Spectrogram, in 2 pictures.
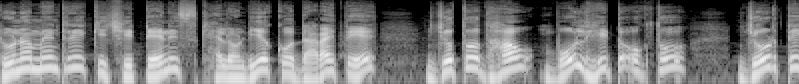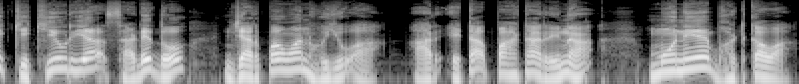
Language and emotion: Santali, disgusted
